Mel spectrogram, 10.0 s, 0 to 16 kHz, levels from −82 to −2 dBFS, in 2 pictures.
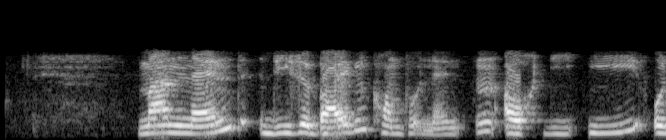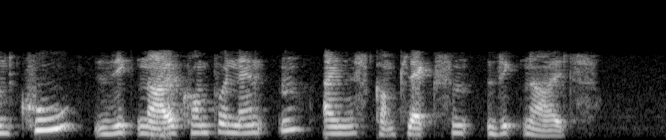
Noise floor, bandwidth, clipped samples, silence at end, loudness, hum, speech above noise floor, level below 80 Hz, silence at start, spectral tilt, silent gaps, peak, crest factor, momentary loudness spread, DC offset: -46 dBFS; 4.2 kHz; under 0.1%; 0.55 s; -16 LUFS; none; 30 dB; -62 dBFS; 1.05 s; -11 dB/octave; none; -2 dBFS; 16 dB; 13 LU; under 0.1%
